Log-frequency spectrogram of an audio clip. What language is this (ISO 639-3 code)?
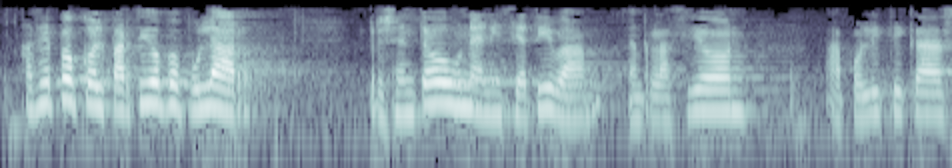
spa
